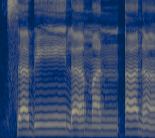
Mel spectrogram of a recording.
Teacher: করে নিবেন পড়বেন যেই আনা টেনে পড়া জায়েজ এবং টেনে বলবেন এই আনাটা টেনে বলবেন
